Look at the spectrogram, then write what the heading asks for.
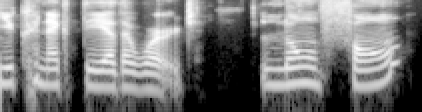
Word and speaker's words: l'enfant: L'enfant, the child, would actually be le enfant. Le is male. And because you have an E and an E coming together, you cut off the E and you replace it with an apostrophe, l'enfant.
